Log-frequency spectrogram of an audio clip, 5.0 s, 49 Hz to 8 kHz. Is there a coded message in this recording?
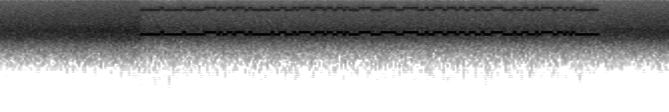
Yes: RTTY (45.45 baud, 170 Hz shift) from 1.1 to 4.5 s, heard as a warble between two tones, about 1750 Hz centre, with radio static and a narrow filter. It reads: WE GOTTA POWER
